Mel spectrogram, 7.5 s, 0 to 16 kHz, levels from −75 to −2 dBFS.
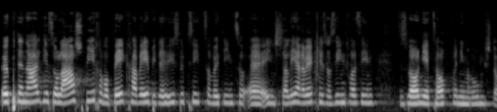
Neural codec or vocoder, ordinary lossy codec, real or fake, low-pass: codec, 44.1 kHz, 7.8 kbps, Pupu-Codec; MP3, 48 kbps; fake; 14.4 kHz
